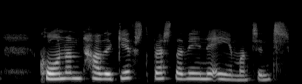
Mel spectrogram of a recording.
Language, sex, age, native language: Icelandic, female, 14, Icelandic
